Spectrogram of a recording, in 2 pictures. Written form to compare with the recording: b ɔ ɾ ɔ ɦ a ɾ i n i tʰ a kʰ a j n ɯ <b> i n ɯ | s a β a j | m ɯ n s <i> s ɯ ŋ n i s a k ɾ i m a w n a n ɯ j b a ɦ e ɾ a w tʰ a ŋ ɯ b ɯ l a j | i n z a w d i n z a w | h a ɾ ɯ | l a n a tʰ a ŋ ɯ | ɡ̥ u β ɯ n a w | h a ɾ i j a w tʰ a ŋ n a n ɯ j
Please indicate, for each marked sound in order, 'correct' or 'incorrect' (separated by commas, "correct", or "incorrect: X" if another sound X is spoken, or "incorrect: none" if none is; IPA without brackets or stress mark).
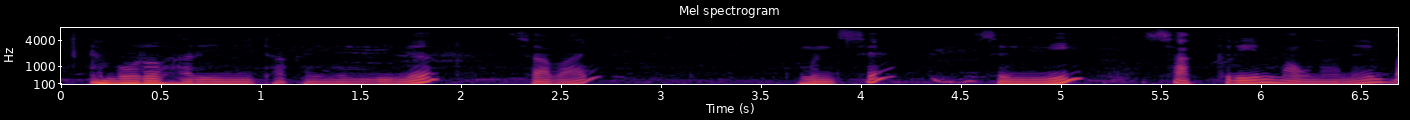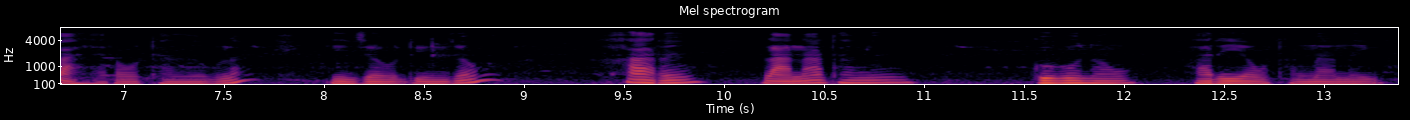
correct, incorrect: e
